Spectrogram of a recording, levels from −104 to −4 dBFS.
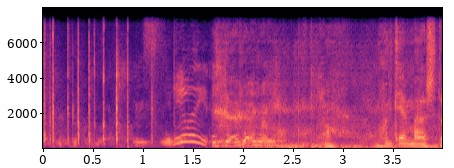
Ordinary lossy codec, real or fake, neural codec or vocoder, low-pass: none; fake; codec, 16 kHz, 2 kbps, X-Codec, HuBERT features, trained on LibriSpeech; 7.2 kHz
